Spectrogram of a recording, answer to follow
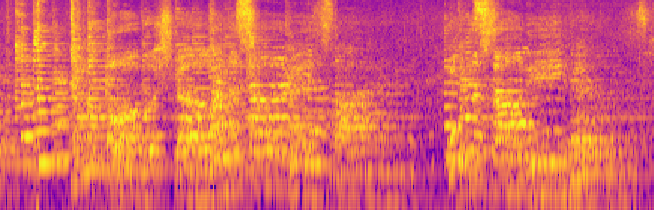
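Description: A man and a woman singing a folk song together, accompanied by a mandolin and an acoustic guitar, with short breaks between sung phrases.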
